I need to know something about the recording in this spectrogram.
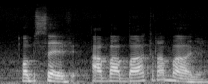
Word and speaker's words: babá: a do significado até por exemplo baba não tem acento babá já tem acento observe a babá trabalha e a criança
